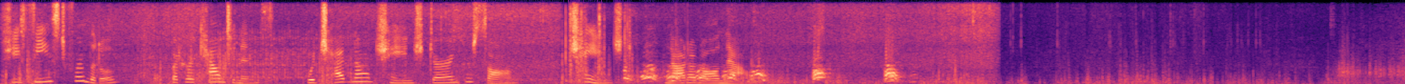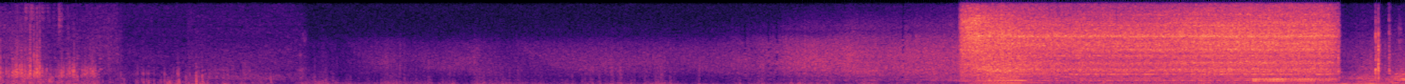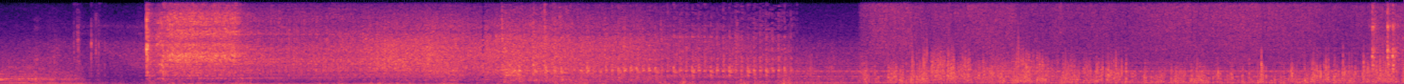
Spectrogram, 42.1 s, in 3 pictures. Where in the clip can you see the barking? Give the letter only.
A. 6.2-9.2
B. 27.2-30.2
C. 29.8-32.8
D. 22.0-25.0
A.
